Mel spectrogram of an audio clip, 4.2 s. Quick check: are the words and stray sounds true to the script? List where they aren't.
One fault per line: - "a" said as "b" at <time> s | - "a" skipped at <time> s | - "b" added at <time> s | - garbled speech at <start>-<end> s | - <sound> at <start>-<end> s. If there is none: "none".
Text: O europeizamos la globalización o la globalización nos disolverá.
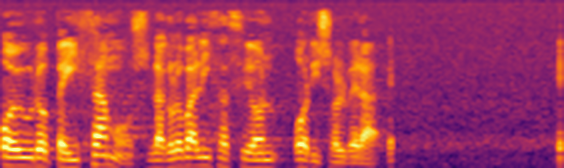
- "la globalización nos" skipped at 2.3 s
